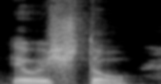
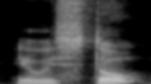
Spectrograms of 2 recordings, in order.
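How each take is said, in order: First: "estou" with sh before the t. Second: "estou" with a hissed s before the t. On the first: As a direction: say "estou" as esh-TOU. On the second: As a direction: say "estou" with a plain s sound, es-TOU. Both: Shown as a demonstration. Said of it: "pode variar de S pra X".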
